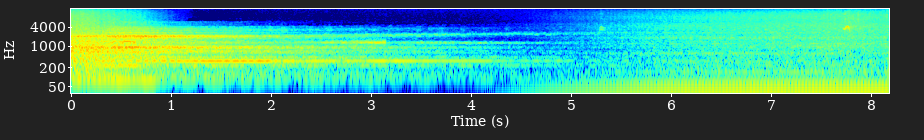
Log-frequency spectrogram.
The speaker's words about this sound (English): On October 10th, 1978, a few weeks after Phil Ritter was attacked in his driveway, a car idled outside of a house in the Pacific Palisades neighborhood of Los Angeles.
